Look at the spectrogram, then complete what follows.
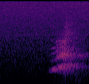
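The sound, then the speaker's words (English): A single quick sneeze bursts out after a moment of quiet, short and breathy with a sharp hissing rush, moderately loud, with no one talking. “Bless you.”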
